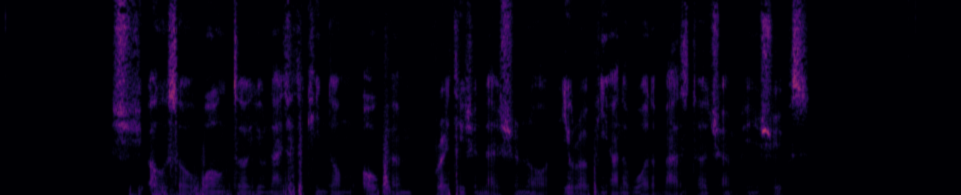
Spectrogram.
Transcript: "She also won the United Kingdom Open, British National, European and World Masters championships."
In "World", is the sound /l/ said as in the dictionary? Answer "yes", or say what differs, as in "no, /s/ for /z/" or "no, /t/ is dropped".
no, /l/ is dropped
